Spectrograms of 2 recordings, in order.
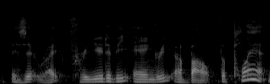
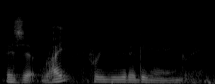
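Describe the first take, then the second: First: Said in the usual way. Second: Softly and gravely, much softer; a hushed, searching rebuke; quiet. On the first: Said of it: "Then God said to Jonah". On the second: Shown as a demonstration. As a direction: lay the question gently and low. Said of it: "remember that verse".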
